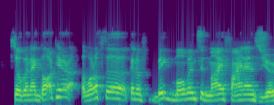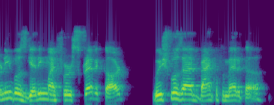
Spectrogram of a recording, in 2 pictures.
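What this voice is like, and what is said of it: Non-American English accent. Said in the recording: “you can probably tell from my accent, I, I didn't grow up uh, in the US.”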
